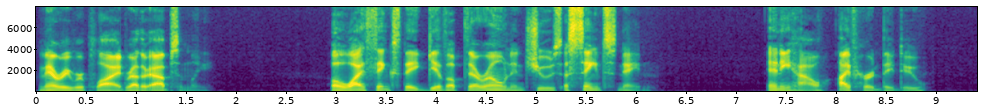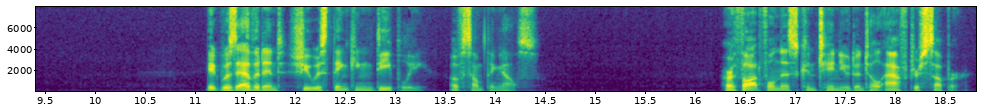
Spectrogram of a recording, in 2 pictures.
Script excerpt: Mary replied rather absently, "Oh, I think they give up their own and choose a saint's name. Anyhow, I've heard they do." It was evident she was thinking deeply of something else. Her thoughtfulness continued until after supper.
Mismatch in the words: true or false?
true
